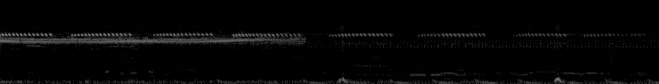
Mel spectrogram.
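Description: Night chorus of short, buzzy, high trills repeating about every two-thirds of a second, over a steady high whine that stops about halfway through. A couple of soft low thumps come in the second half.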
